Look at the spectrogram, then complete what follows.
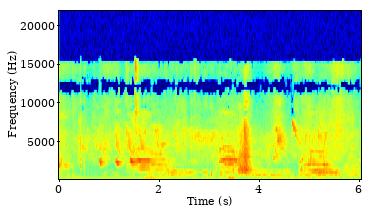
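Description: Caged cats meowing repeatedly: several drawn-out meows that rise and fall, one every second or two, with short high squeaks near the start and a harsher, louder cry about halfway through.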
